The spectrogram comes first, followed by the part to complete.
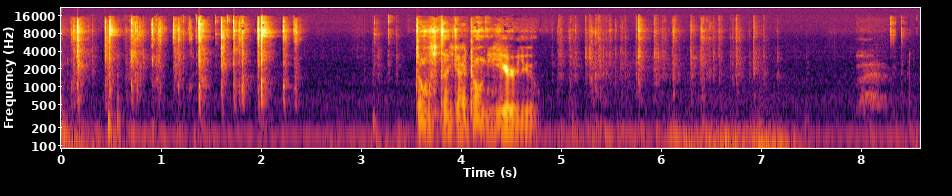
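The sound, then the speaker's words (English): Rapid computer keyboard typing and mouse clicks from someone playing the video game Roblox, a steady clatter of sharp taps, interrupted midway by a brief spoken line before the clicking resumes more faintly. “I could hear those clicks, like.”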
